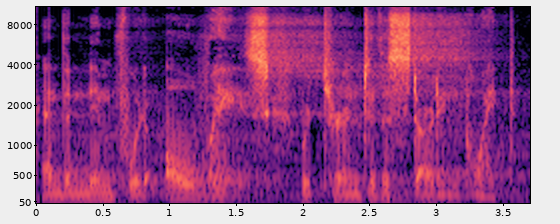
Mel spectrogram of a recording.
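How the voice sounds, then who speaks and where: An actor playing a weary, brooding man in a video game, speaking in a slow, solemn, measured way with a gravelly low voice. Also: fairly even intonation, fairly bright tone. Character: weary, brooding man trapped in endless cycles. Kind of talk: dramatic video game voice acting. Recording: echoey reverberant hall, music behind.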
